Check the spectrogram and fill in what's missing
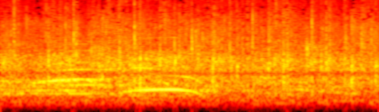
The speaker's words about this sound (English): I love that's what gets the applause.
